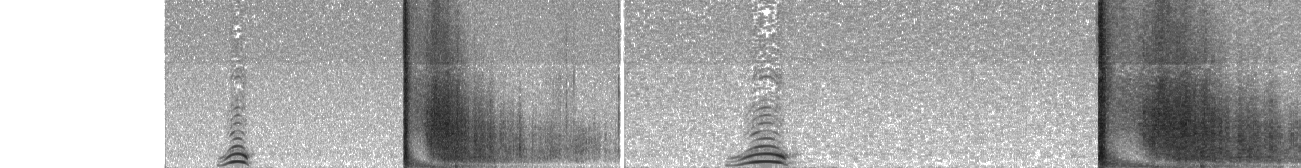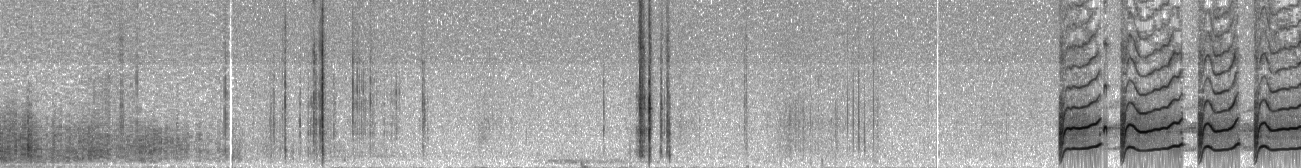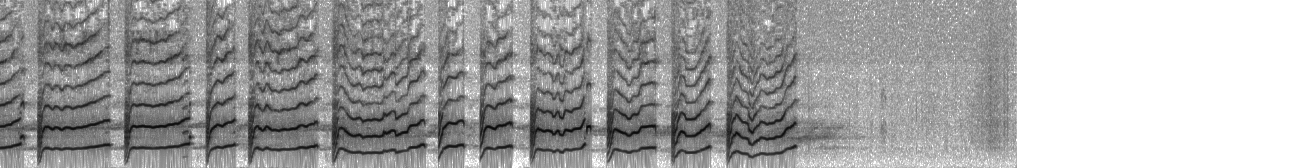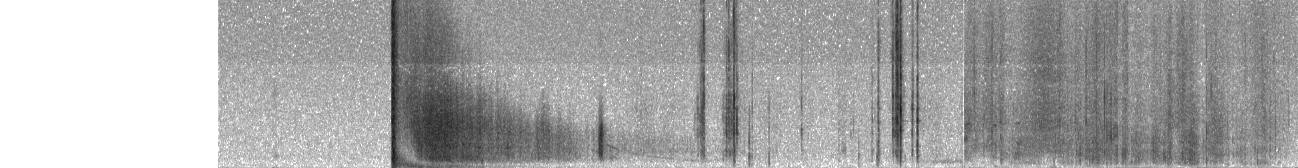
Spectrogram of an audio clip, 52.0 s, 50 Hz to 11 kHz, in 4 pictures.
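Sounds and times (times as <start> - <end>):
rifle shot echoing: 4.0 - 6.2, 11.0 - 15.6, 42.9 - 46.4
coyote-like predator call whines: 23.6 - 34.5.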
